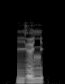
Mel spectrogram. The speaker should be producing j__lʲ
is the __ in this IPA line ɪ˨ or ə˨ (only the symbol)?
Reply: ɪ˨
